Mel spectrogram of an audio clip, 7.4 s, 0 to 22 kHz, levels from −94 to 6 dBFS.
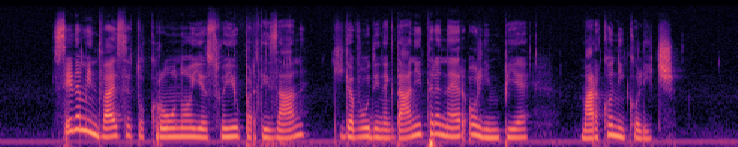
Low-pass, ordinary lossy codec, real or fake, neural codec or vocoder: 19.8 kHz; none; real; none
